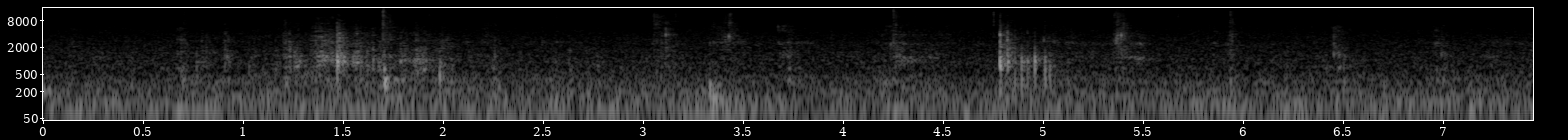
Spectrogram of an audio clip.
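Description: A person chewing and biting food close to the microphone: small wet mouth clicks throughout, with two louder bites, one about a second and a half in and one about five seconds in.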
